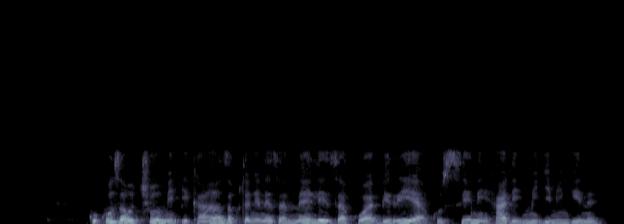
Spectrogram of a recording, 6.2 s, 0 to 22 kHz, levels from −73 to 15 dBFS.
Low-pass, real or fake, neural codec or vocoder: 7.2 kHz; real; none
